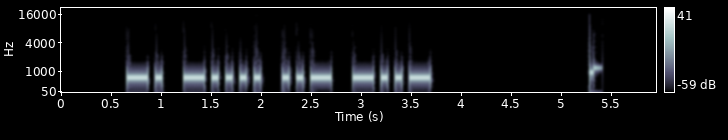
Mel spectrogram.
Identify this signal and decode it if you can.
Morse code, heard as a keyed tone, about 17 wpm, 700 Hz. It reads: N6UX
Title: USA Call Signs - 4 Characters - 4x Character Spacing - 17wpm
